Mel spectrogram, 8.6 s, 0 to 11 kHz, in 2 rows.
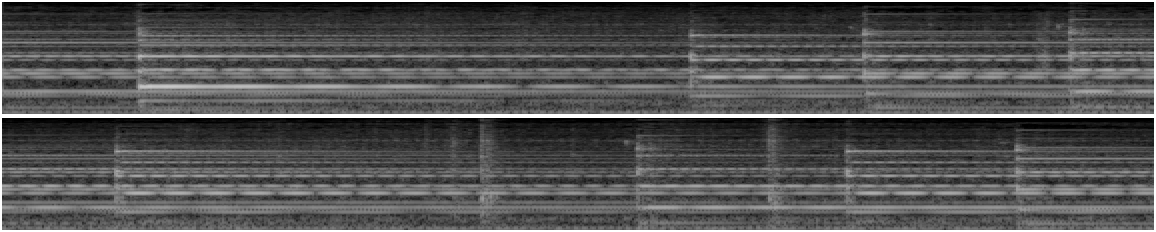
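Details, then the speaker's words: Freshly reassembled chime clock after first service, testing the top of the hour where the full song and one strike were expected: bright chime notes at uneven intervals over faint tick; hour strike count wrong (heard as 3, recounted as 4), cause unclear. "Okay. We chimed 3. That's not great. Did you actually count 4?"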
